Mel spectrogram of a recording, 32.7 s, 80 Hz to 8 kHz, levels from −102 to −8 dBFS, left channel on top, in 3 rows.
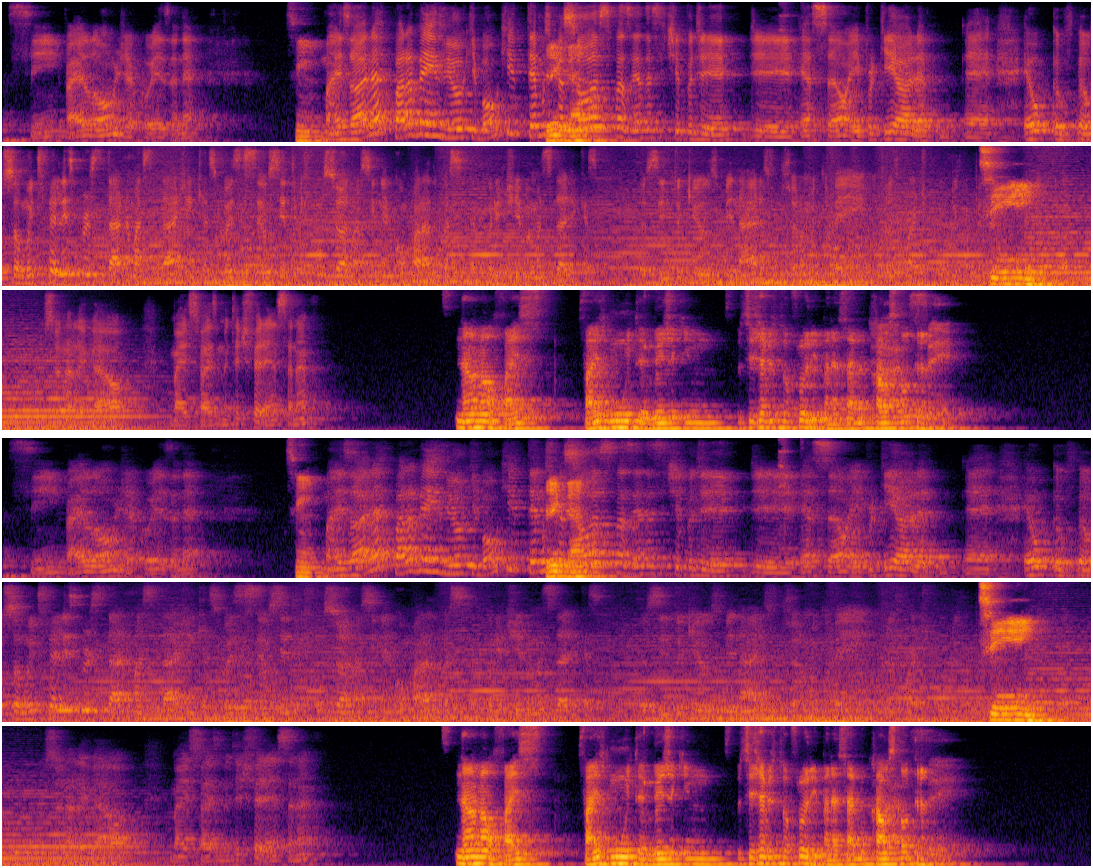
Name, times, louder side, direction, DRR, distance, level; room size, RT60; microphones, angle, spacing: voice 1, 0.1-1.9 3.2-21.6 22.1-24.9 30.5-31.3, left 3 dB, 55° left, 4 dB, 1.0 m, -40 dB
voice 2, 2.9-3.2 5.4-5.8 20.7-21.3 26.3-27.1 27.6-31.3, right 2 dB, 40° right, 6 dB, 0.7 m, -27 dB
sound 1, 10.6-24.7, left 2 dB, 35° left, 0.5 m, -38 dB
6.7 x 6.5 x 3.7 m, 1.0 s
head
